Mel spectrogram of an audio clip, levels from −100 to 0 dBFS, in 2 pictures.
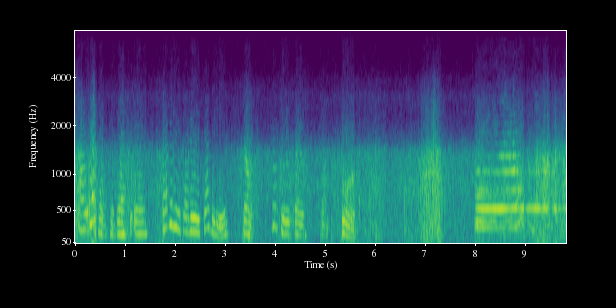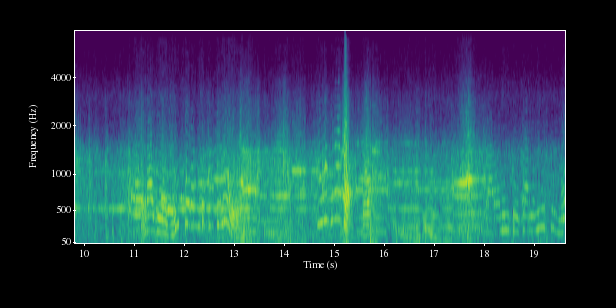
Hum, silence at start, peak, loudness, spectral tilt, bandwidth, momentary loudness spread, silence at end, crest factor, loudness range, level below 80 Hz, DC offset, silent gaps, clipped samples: none; 0 s; 0 dBFS; -21 LUFS; -11.5 dB/octave; 3.8 kHz; 16 LU; 0 s; 20 dB; 5 LU; -44 dBFS; under 0.1%; none; under 0.1%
